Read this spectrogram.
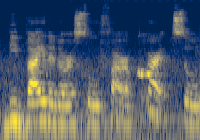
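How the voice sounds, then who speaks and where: Kittitian woman, panel discussion, earnest, mid pitch, heavy background noise. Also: fairly even intonation, moderate pace, gravelly. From Saint Kitts. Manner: earnest, reflective.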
